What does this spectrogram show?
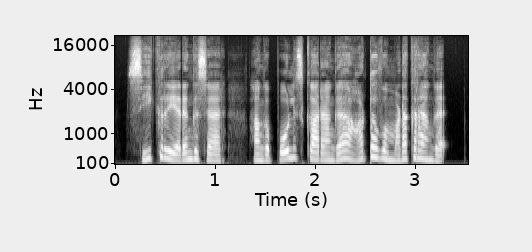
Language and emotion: Tamil, fearful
